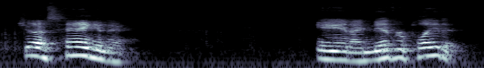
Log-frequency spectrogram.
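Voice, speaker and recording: A man's voice, with ordinary pitch variation, carries audible room echo. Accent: American. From Indiana, US Midwest. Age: 30s. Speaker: guitar reviewer. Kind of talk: casual chat. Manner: animated; halting.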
